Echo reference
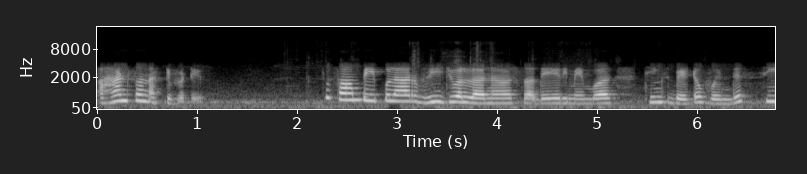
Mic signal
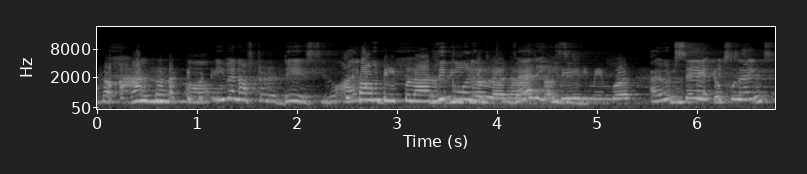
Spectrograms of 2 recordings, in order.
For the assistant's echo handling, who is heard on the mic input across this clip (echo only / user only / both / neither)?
both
